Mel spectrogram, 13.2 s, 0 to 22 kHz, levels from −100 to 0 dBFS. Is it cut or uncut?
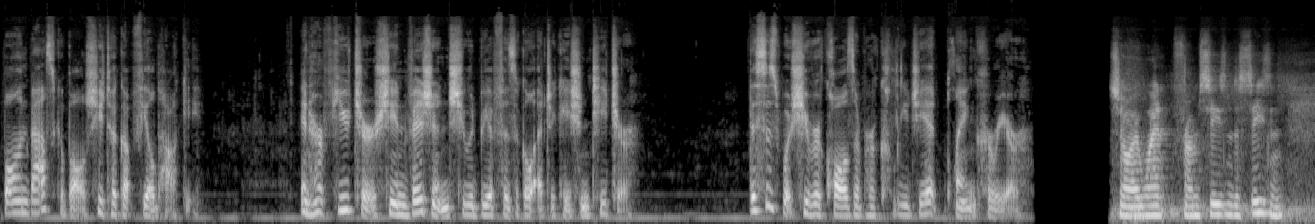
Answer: uncut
